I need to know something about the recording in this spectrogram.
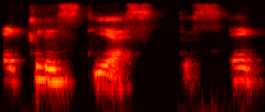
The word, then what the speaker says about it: Ecclesiastes: They are from Ecclesiastes, however you pronounce that. How do you pronounce that, Madeline? Ecclesiastes.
